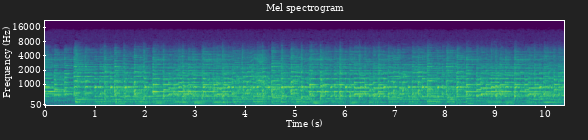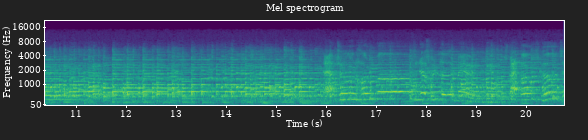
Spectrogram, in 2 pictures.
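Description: Acoustic bluegrass band playing an instrumental passage: five-string banjo lead over flat-top guitar, mandolin and upright bass, with the fiddle also playing.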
